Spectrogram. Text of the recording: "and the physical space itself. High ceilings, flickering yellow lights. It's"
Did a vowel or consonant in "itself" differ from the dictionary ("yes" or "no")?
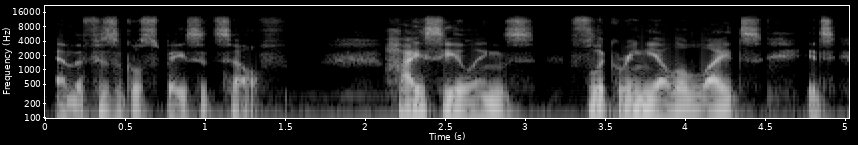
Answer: no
